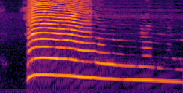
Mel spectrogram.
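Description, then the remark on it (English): A person's voice imitates a Bigfoot howl call: one loud, sustained, high-pitched wail that starts abruptly and slowly drops in pitch over about two seconds, heard alone. “What does it sound like if you had to recreate?”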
